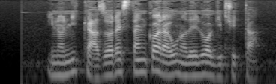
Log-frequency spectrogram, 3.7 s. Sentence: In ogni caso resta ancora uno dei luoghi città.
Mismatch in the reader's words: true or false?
false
